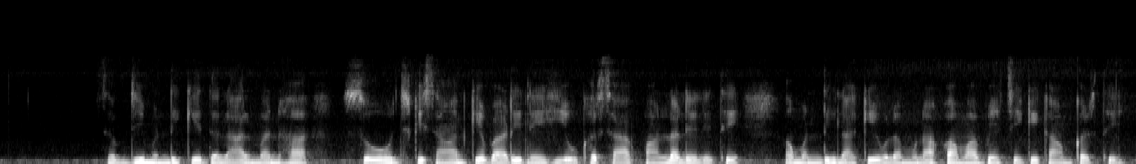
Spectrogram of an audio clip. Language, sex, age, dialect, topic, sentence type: Chhattisgarhi, female, 18-24, Western/Budati/Khatahi, banking, statement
